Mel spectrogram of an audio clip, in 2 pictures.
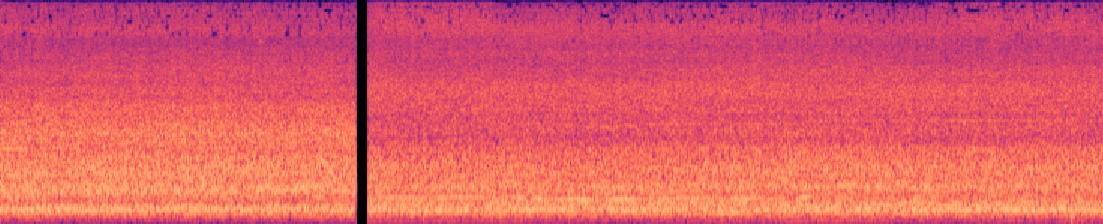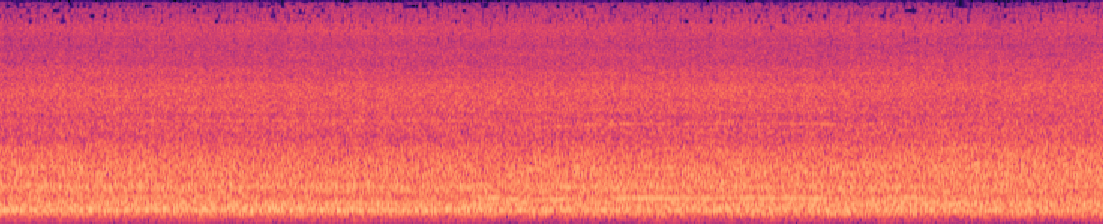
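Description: Large excavator on steel tracks running over a concrete floor: a steady, loud mix of engine and track noise with a few held tones. The sound drops out for an instant about five seconds in.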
